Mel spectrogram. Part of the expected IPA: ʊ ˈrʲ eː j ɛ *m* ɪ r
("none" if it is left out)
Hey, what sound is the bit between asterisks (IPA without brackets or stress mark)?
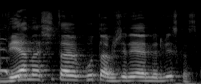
m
